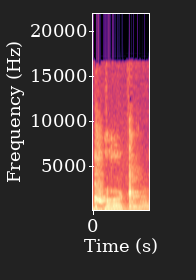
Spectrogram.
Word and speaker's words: craic: That's always great crack, as we say in Belfast. And I suppose I have to explain that crack isn't crack. crack is spelled C-R-A-I-C. It's an Irish word.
